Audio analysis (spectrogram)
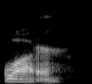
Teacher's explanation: What I like to think about it as kind of a light D sound. So I'm not saying water with a strong D, but I am voicing that T, and it sounds more like water. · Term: flap T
